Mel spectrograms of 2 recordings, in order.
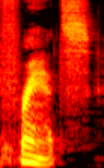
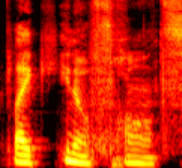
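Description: First: The word is said with an English pronunciation. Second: The word is said with a French pronunciation. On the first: The speaker calls it right. "I say France" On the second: The speaker calls it wrong. "you don't have to French it up like that. Like I don't say France"

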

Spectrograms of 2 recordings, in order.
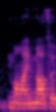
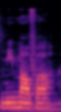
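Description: First: The first word is said as 'my'. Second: The first word is said as 'me'. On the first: "I have a fairly RP accent" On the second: "my changes to me"

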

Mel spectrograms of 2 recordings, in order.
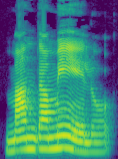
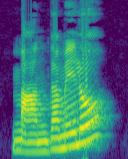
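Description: First: The stress falls on the third syllable. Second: The stress falls on the first syllable. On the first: The speaker calls it wrong. "sono sbagliati" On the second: The speaker calls it right. "La pronuncia corretta è"

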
